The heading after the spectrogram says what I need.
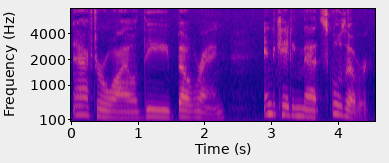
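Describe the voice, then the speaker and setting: A woman narrating fiction as an amateur reader, expressive and unhurried, acting out dialogue as she goes. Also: lowish voice.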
